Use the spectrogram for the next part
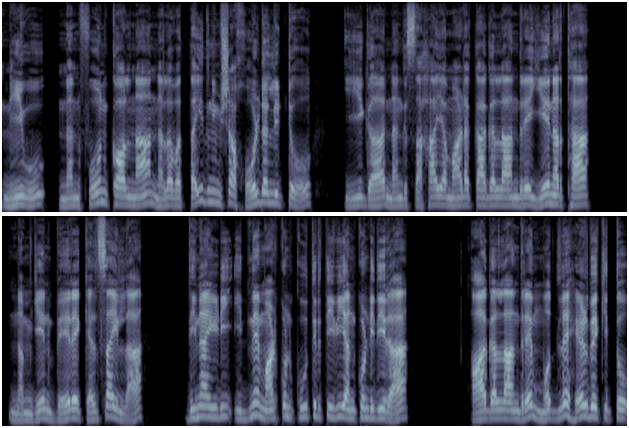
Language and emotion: Kannada, angry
